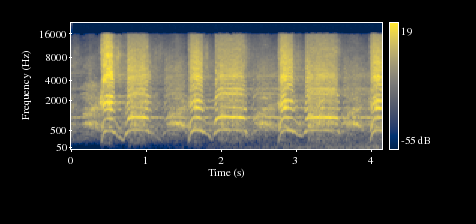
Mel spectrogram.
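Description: Group of voices shouting a chant in unison: a quick string of short calls, each rising and then falling in pitch.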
